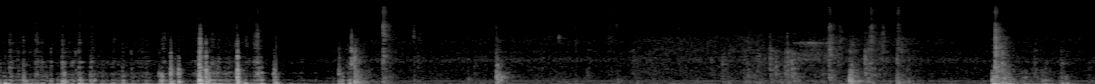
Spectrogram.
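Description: Hand-work clicks and knocks from a screwdriver and refrigerator parts: a busy run of small clicks and taps for the first few seconds, then a few separate knocks with quiet between as the freezer drawer door is handled.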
